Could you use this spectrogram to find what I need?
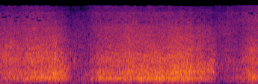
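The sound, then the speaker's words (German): A snowboard rides down a ski slope with a loud, broad hiss of sliding and scraping snow. It comes in long sustained surges, with brief dips near one second and three seconds. “Und ihr hört es direkt, wir sind beim Snowboarden und damit sind wir beim deutschen Parasnowboard-Pionier Christian Schmid.”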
